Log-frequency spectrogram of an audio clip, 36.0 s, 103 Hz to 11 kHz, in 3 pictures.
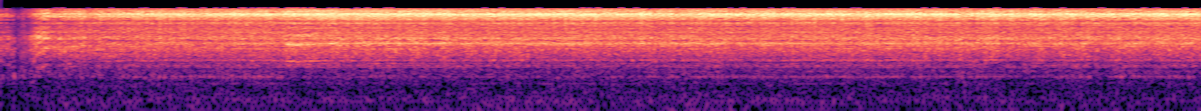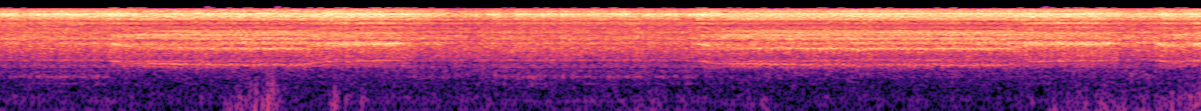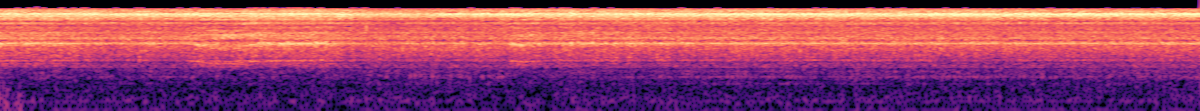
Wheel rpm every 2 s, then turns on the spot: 150, 230, 230, 230, 230, 230, 230, 210, 230, 230, 210, 220, 230, 230, 230, 230, 230, 240.
none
